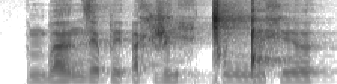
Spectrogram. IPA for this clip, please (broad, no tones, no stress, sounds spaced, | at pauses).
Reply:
m b a ə̯ n z ɛ p e ʔ a x ʐ i h i ǀ ɔ ŋ͡ǃ e x e ə̯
